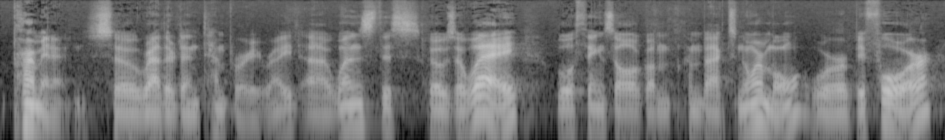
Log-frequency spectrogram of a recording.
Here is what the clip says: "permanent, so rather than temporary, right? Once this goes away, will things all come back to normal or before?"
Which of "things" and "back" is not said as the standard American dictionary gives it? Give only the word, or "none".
none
